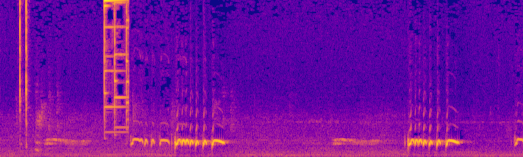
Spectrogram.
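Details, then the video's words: Zebra dove, a local bird in good voice, calling to invite rivals to sing: stuttering, rolling coo bursts every few seconds with faint softer coos between, plus a couple of sharp clicks and a brief metallic tapping. "PERKUTUT LOKAL GACOR SUARA MEMANGGIL MENGUNDANG LAWAN BUNYI"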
